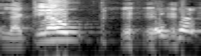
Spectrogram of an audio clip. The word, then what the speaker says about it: Laclau: No, Laclau no se dice, fue compañero mío, era portugués, el padre. La Clau. Laclau, se dice Laclau, no es catalán, no es nada, es portugués.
